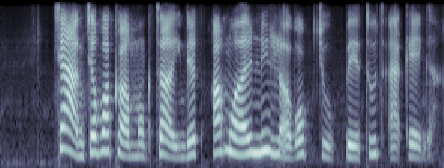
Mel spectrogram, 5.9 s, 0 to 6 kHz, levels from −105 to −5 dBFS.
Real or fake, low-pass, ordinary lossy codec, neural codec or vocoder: fake; 5.4 kHz; none; codec, 16 kHz, 2 kbps, X-Codec, HuBERT features, trained on LibriSpeech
